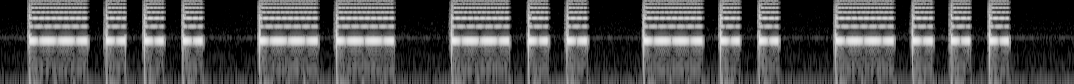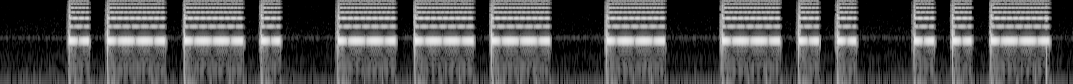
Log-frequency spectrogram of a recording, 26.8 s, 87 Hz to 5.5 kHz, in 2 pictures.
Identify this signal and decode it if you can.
Morse code, heard as a keyed tone, about 5 wpm, 3700 Hz, with noise. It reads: BMDDB POTDU
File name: Morze-HA2MN / hang / 06BDU HA2MN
